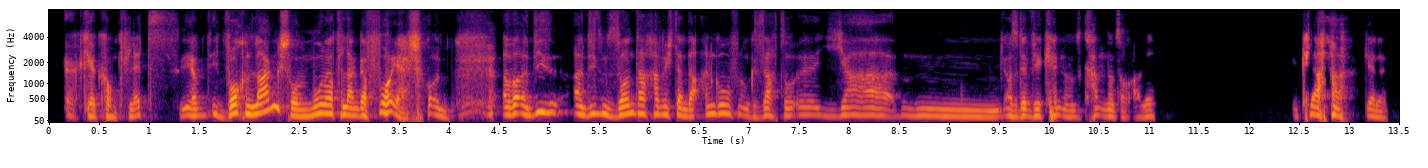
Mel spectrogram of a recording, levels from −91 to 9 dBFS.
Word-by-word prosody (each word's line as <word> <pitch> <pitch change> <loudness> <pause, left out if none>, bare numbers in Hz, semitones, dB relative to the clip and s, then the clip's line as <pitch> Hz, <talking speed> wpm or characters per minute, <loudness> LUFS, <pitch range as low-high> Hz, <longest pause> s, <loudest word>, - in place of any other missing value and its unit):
Äh, - - -6
k 130 - 0
komplett. 125 +5 -4 0.3
Ja, 135 -1 +1 0.3
wochenlang 185 - +7
schon, 135 - +3
monatelang 160 -4 +3
davor 195 +9 +5
ja - - +1
schon. 150 - -1 0.5
Aber 180 +4 +5
an 150 - +1
diese 195 0 0
an 170 -4 +1
diesem 170 +1 0
Sonntag 170 +6 +2
habe 165 -1 -1
ich 150 - -2
dann 150 -4 +1
da 130 - +1
angerufen 175 0 -3
und 135 - -8
gesagt 120 +4 -4
so: 145 +1 -6
„Äh, 155 0 -8
ja, 145 0 -5
hm 125 -4 -5
also 135 -4 -4
da 135 -1 0
wir 135 -1 0
kennen 135 +4 -2
uns 120 -1 -9
kannten 135 -2 -7
uns 125 - -5
auch 110 - -12
alle“ 115 +3 -8 1.5
Klar, - - +2
gerne. 120 -7 -5
145 Hz, 170 wpm, -20 LUFS, 130-165 Hz, 1.5 s, wochenlang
